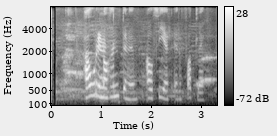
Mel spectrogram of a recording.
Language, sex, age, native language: Icelandic, male, 11, Icelandic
